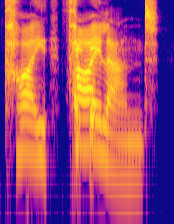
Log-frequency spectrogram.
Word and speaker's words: Thailand: Please stop pronouncing the H in Thomas, Thailand and the Thames River. Again, this might be over correction, Colm, would you say? Thailand.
